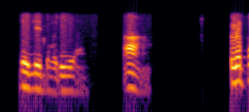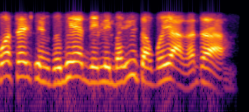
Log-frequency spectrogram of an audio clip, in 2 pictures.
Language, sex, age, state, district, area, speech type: Manipuri, female, 60+, Manipur, Kangpokpi, urban, conversation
